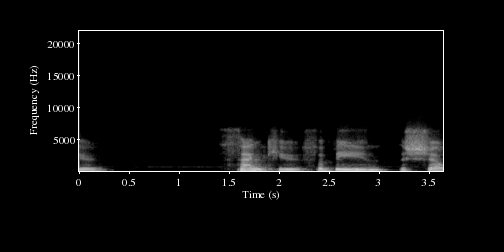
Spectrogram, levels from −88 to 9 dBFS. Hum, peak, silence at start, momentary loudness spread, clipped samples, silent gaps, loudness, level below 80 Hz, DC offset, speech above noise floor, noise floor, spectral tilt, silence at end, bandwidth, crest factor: none; -6 dBFS; 0 s; 9 LU; under 0.1%; none; -24 LUFS; -72 dBFS; under 0.1%; 61 dB; -84 dBFS; -7 dB/octave; 0 s; 7 kHz; 18 dB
